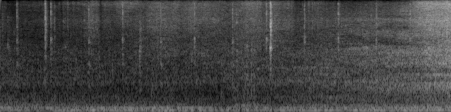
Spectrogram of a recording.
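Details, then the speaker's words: Saturn driven on road after the outer CV axle boot was replaced: steady low road and drivetrain rumble with no rhythmic clicking; normal CV axle. "no clicky clacky everything Staying Together We rocking and rolling"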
